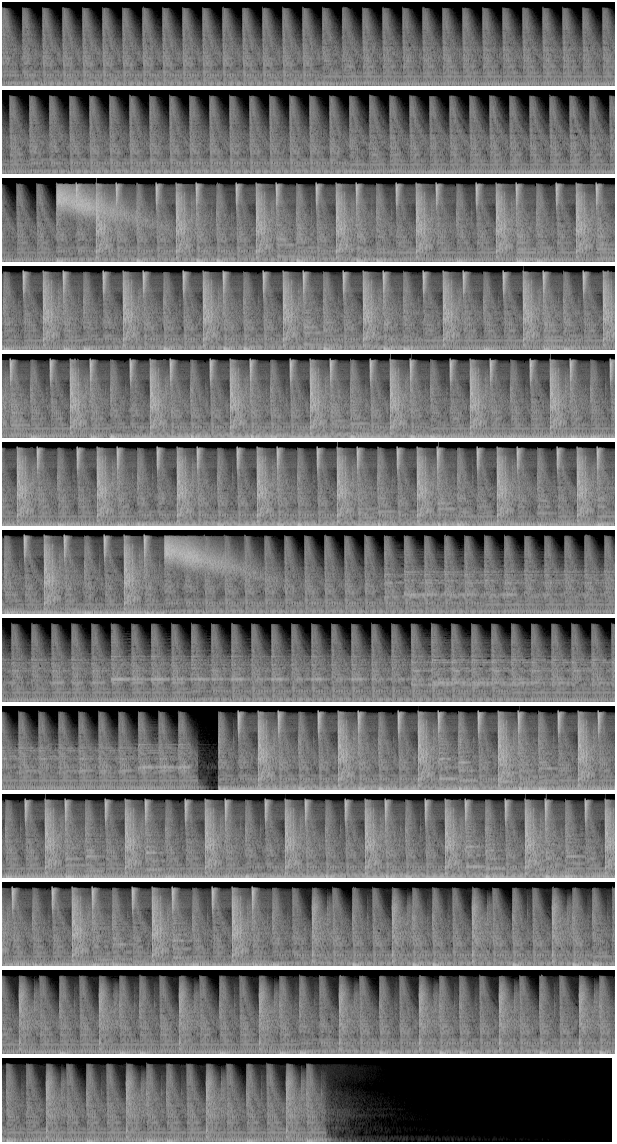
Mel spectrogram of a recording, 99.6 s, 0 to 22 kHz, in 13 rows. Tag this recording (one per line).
130-bpm
ambient
atmosphere
bird
dance
drum-loop
electro
electronic
groovy
improvised
loop
loopable
music
percussion-loop
pipe
rhythmic
sad
synth
woman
